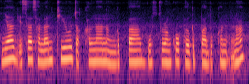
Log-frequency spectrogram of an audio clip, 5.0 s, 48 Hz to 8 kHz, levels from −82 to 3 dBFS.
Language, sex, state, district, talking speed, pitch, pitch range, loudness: Garo, female, Meghalaya, West Garo Hills, 110 wpm, 190 Hz, 180-200 Hz, -17 LUFS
